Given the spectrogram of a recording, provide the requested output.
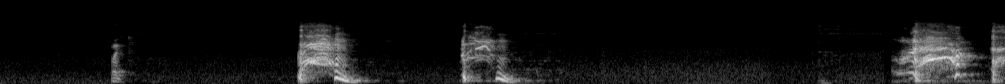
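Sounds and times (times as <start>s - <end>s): man coughing hard: 3.0s - 3.6s, 4.6s - 5.3s, 9.0s - 10.0s.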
